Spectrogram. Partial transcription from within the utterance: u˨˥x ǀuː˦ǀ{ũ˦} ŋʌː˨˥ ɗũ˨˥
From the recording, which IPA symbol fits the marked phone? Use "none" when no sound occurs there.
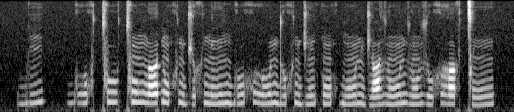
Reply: ũ˦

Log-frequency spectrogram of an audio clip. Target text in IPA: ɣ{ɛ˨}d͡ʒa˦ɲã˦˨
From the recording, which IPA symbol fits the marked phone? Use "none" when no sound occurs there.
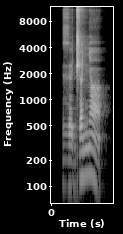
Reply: ɛ˨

